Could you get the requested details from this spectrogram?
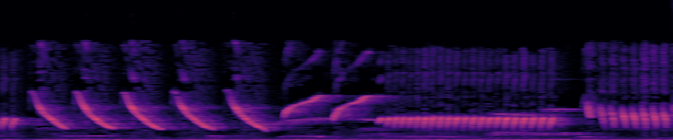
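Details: Canary singing rolling lure song meant to make another canary sing: five sharp descending whistled sweeps, two upslurred notes, then a steady high rapid trill and a brighter buzzy trill.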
